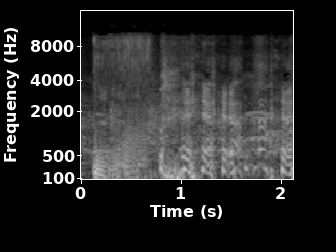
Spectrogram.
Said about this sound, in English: Fart break.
